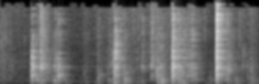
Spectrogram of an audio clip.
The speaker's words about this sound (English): I'm doing a really good stir.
